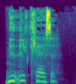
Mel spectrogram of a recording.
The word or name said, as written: middelklasse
